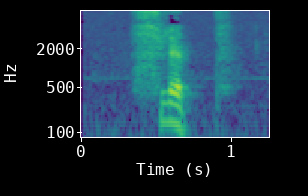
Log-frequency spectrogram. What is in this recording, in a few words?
"Flip", Dutch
